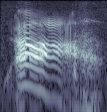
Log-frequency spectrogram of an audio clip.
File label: pain; residuallife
